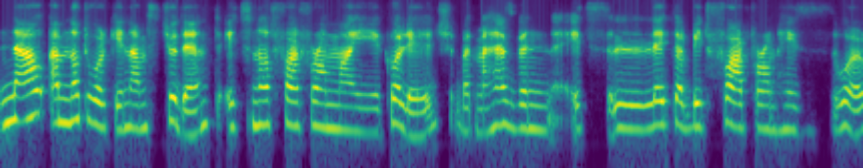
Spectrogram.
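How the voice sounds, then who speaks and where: A woman of medium pitch speaking very slowly with fairly even intonation. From Algeria. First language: not English (English is third language). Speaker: student and mother of five-person household. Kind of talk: interview. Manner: halting, many fillers and repetitions.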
